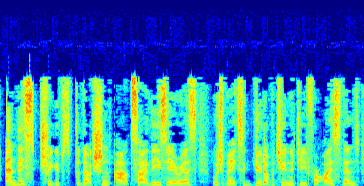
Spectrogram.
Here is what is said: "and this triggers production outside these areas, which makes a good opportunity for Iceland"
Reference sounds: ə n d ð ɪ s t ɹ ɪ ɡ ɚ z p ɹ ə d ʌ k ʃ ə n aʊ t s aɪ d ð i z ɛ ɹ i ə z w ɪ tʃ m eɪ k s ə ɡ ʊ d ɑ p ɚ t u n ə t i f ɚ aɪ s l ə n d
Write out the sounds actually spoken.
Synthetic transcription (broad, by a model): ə n ð ɪ s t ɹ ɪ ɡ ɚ s p ɹ ə d ʌ k ʃ ə n aʊ t s aɪ d ð i z ɛ ɹ i ə z w ɪ tʃ m eɪ k s ə ɡ ʊ d ɑ p ɚ t u n ə t i f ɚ aɪ s l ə n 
